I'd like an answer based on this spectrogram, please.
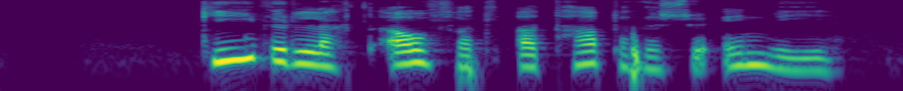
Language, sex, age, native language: Icelandic, female, 40-49, Icelandic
